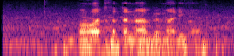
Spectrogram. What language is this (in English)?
Urdu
